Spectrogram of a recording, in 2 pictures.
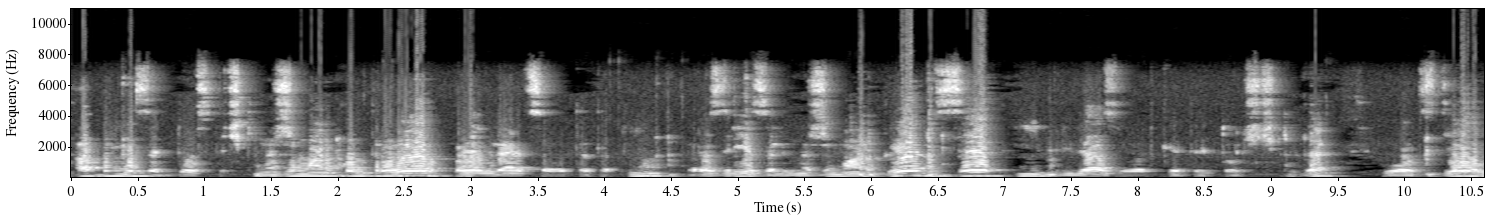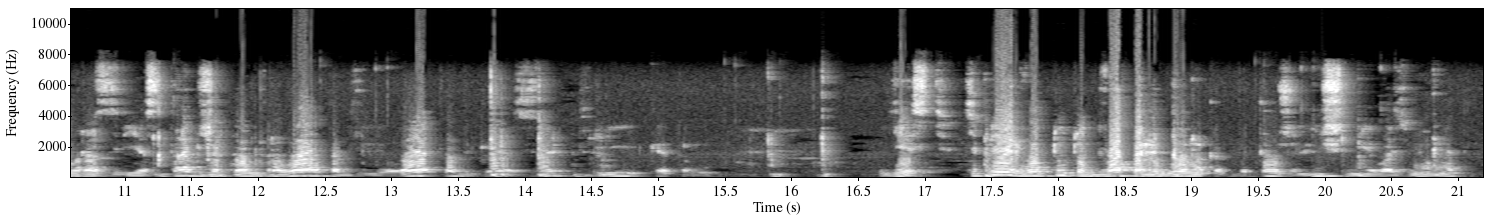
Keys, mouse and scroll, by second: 1.8 ctrl+r, 4.7-6.3 drag, 5.9 g, 11.9 ctrl+r, 13.8 g, 17.5 z, 19.5 ctrl+Tab, 19.8 right click.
